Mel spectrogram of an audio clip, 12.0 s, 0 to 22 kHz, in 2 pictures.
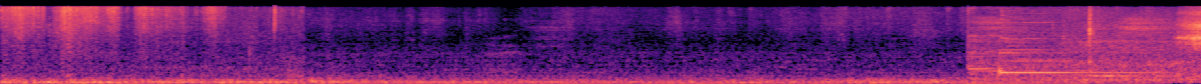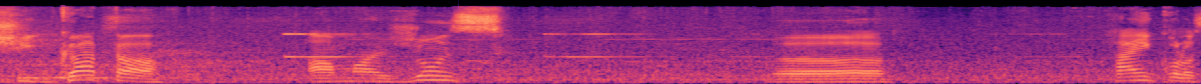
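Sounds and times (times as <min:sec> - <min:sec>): low train carriage rumble: 0:01.4 - 0:12.0
steady electronic tone: 0:04.8 - 0:12.0.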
